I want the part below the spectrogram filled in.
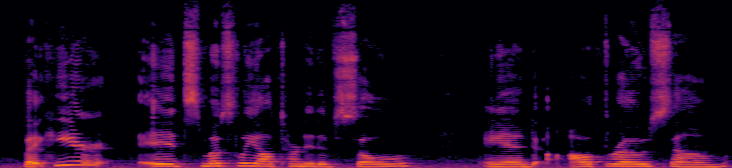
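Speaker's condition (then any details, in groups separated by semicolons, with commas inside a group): Spastic quadriplegic cerebral palsy; voice challenges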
